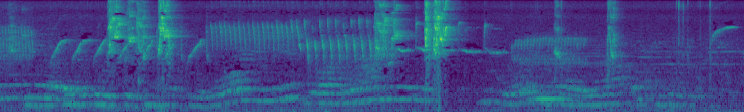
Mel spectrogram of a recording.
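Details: Lovebird chirping in the morning: bursts of sharp, high chirps and a rapid buzzy trill, with short rising whistled notes between them. A lower, wavering cooing-like voice runs underneath throughout.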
